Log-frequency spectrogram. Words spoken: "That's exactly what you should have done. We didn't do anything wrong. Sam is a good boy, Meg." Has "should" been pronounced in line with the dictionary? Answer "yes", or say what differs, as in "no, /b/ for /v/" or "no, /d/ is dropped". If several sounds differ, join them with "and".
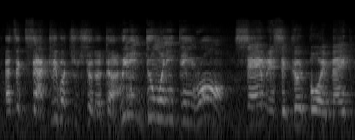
yes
